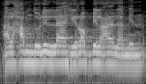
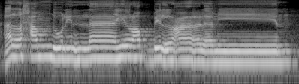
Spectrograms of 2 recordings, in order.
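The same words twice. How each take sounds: First: Every vowel is said short. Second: Long and short vowels are mixed. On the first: The speaker calls it wrong. "Pendek semua" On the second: The speaker calls it right. "Ada panjang pendeknya"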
